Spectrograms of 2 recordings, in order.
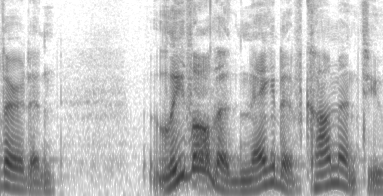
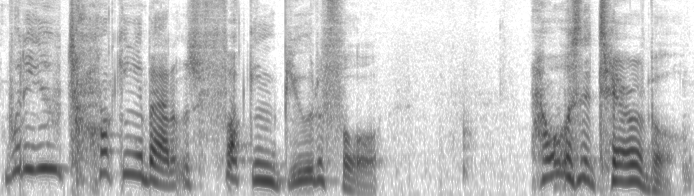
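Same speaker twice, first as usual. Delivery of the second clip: incredulous; 7 semitones higher than usual. Real, not acted. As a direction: challenge him in disbelief. Arguing with cohost about rain.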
